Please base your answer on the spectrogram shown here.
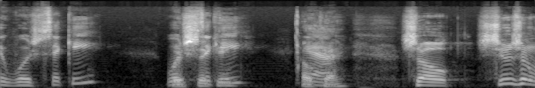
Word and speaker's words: Wojcicki: It feels like Wojcicki. Wojcicki. Say it again. Yeah, I say Wojcicki.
